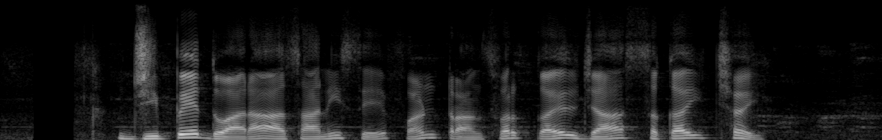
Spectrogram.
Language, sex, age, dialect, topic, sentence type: Magahi, male, 25-30, Western, banking, statement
